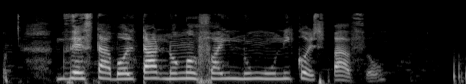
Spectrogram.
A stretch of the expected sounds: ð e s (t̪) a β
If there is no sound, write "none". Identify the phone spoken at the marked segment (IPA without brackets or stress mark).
t̪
